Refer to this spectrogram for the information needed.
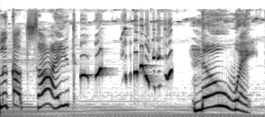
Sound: chirps

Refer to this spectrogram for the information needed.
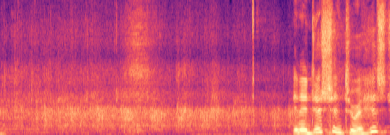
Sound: applause

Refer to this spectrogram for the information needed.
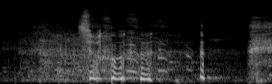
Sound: audience laughing; laughs

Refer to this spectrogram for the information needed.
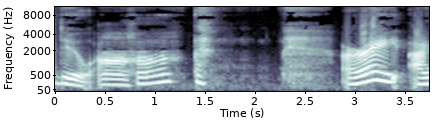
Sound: chuckling

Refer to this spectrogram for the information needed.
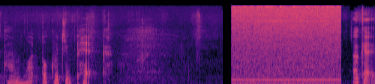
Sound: Static

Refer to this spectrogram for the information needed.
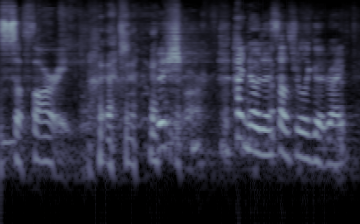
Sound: laughing

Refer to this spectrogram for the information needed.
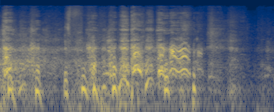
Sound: laughter

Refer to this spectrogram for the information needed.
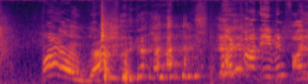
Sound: children laughing

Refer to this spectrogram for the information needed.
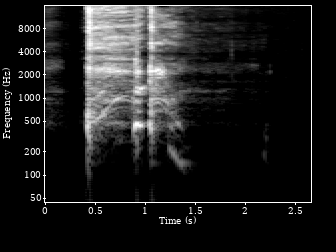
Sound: coughing

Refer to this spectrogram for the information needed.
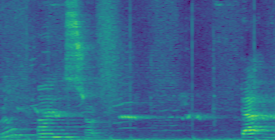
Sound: cricket chirping

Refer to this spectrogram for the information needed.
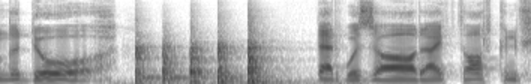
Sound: knocking

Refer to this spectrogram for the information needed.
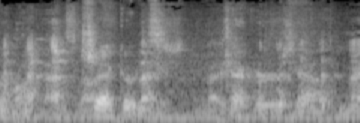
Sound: small Voice; chuckles

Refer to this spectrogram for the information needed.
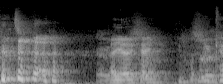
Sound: laughs

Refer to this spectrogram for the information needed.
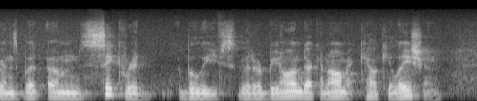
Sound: none

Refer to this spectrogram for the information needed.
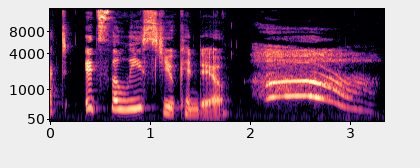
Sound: gasps

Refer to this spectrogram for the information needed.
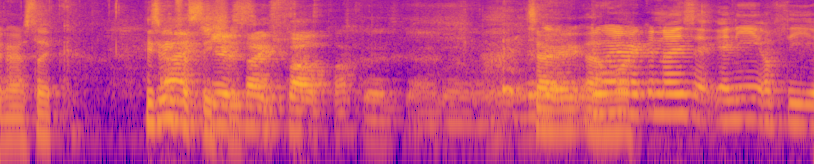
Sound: mumbles darkly

